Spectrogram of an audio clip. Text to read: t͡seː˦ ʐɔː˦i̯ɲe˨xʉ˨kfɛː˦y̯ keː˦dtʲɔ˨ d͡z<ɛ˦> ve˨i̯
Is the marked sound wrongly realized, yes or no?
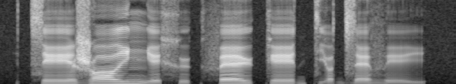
no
